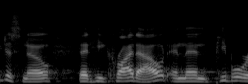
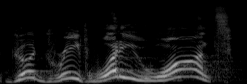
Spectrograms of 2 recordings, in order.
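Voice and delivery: higher and much louder, slow, fed-up sigh of a tired parent; exasperated parent; 6 semitones higher, 9 dB louder, slower than usual. Retold or imitated. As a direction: snap at a child who has cried for twenty minutes. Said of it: "his tone is like me sometimes".

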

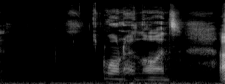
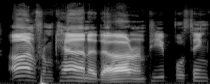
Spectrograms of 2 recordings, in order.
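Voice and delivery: put-on Canadian kid quote; 5 semitones higher, 4 dB louder than usual. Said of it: "he replies by saying".

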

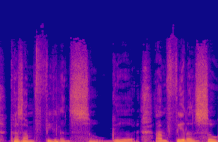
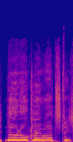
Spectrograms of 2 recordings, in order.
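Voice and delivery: put-on gasping horrified kid; 9 dB louder, faster than usual. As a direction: gasp then loud, very high kid plea. Kids gasping in horror.

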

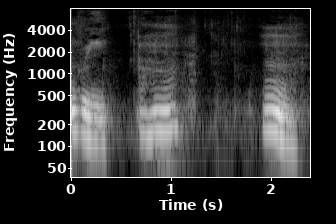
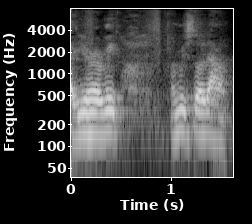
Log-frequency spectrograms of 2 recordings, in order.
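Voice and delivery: normal talking voice

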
